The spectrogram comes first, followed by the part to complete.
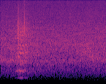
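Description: Near silence with a faint steady hiss, broken by a short buzz of a flying insect passing close, about half a second in.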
